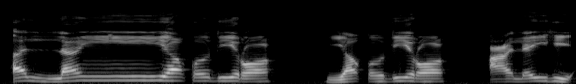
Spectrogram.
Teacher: आइन को गले के दरमियान वाले हिस्से से पढ़ेंगे, या हरफे लीन है यहाँ पर नर्म पढ़ेंगे, और दाल के ऊपर जब रुकेंगे तो कलकला करेंगे, दो पेश ख़त्म हो जाएंगी।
